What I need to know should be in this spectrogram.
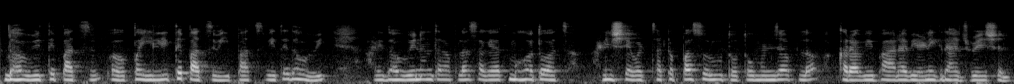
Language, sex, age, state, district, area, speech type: Marathi, female, 18-30, Maharashtra, Sangli, urban, spontaneous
